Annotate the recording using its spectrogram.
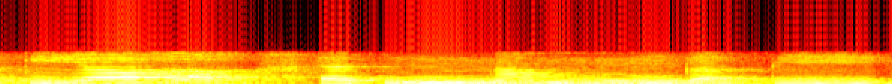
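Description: A girl singing Sinhala kavi verses in traditional chant style, one voice drawing out long held notes that waver and curl in pitch, with a brief breath about one and a half seconds in.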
